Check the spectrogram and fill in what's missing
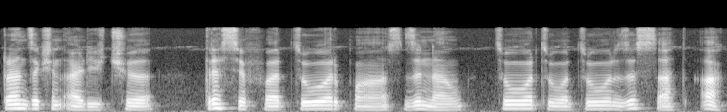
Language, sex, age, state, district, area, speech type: Kashmiri, male, 30-45, Jammu and Kashmir, Ganderbal, rural, read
